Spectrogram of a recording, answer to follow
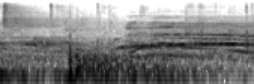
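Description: A sharp thud at the start and another about half a second later, then a drawn-out shouted voice about a second in, ringing in a large hall.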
